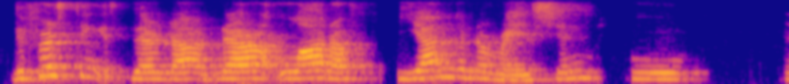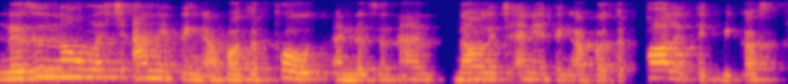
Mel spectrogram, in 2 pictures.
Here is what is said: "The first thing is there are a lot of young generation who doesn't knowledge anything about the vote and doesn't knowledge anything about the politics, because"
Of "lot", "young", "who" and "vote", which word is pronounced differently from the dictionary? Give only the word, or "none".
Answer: vote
